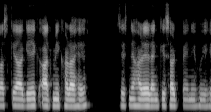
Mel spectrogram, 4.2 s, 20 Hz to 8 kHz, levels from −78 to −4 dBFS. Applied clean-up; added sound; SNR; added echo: none; none; none; none.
